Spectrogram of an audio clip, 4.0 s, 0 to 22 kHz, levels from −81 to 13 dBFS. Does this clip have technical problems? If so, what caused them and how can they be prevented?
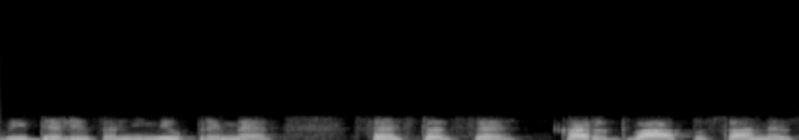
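Yes. G.729 codec damage runs throughout: band-limited 200 Hz to 3.6 kHz speech, rebuilt from filter and pulse models, sounds rough and synthetic, consistent with an 8 kbit/s G.729A stream. Prevent it by using a wideband codec such as Opus or G.722 on the call path.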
